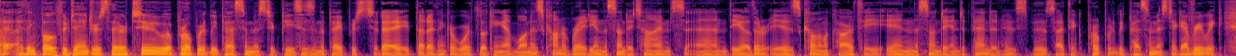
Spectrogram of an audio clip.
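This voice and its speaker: A man's fairly low voice rushes along very fast, its intonation fairly even. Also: quiet background. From US, New York. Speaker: communications executive. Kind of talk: panel discussion.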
